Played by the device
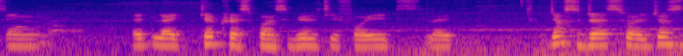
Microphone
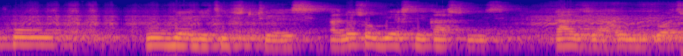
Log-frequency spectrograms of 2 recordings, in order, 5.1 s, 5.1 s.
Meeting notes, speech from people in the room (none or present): present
